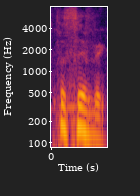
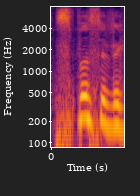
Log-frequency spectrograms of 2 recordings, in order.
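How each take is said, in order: First: The word begins with a plain p sound. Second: The word begins with an added s sound. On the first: The speaker calls it right. "it is Pacific" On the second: The speaker calls it wrong. "the way I kind of pronounce it, but that's just my motherfucking speech impediment"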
